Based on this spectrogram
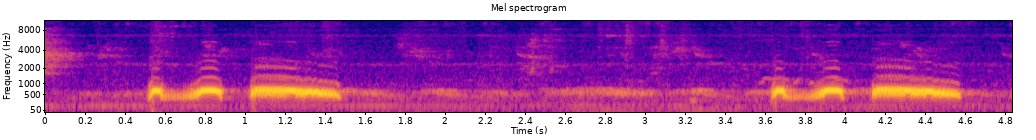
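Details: Zebra dove repeats its call about every three seconds: two clipped bouncing notes, then a longer sliding coo, over soft background cooing.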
